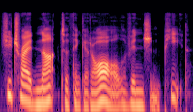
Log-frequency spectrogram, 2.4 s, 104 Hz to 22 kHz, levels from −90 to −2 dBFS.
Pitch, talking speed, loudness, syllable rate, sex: 160 Hz, 250 wpm, -17 LUFS, 5.3 syllables/s, female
